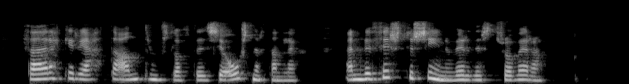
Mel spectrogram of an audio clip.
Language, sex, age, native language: Icelandic, female, 20-29, Icelandic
